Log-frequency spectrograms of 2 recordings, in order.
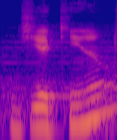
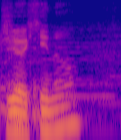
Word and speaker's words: Giacchino: Giacchino. Giacchino.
